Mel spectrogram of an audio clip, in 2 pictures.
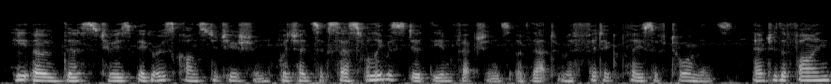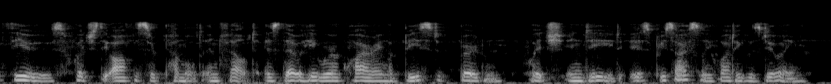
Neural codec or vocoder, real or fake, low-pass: codec, 16 kHz, 16 kbps, FunCodec, trained on LibriTTS, 50 frames a second; fake; 7.2 kHz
